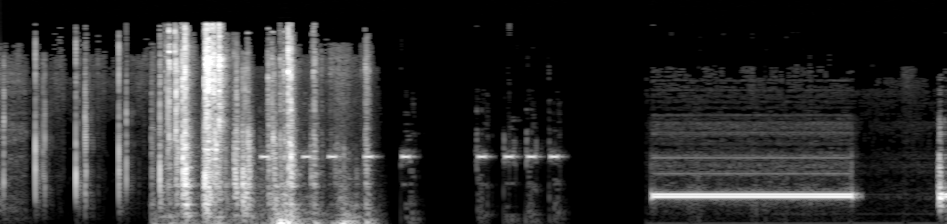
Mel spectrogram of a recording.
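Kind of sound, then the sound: household object, door closing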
